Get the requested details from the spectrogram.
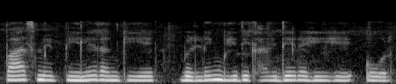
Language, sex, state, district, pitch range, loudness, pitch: Hindi, female, Madhya Pradesh, Bhopal, 185-200 Hz, -14 LUFS, 195 Hz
